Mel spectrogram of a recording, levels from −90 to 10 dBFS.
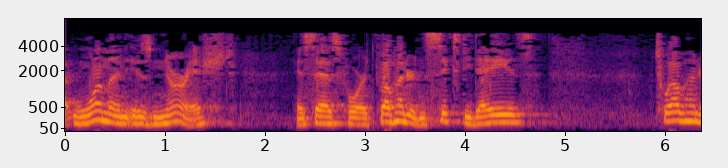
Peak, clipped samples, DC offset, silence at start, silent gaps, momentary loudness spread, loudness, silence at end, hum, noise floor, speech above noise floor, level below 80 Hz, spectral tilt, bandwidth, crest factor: -6 dBFS; under 0.1%; under 0.1%; 0 s; none; 14 LU; -18 LUFS; 0 s; none; -48 dBFS; 30 dB; -58 dBFS; -11 dB/octave; 5.8 kHz; 12 dB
